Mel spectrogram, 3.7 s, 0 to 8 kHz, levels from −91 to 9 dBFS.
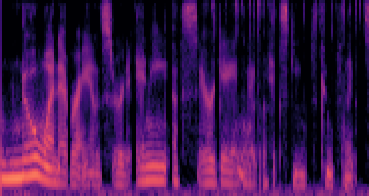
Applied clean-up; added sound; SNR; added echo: neural diffusion model UNIVERSE++.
